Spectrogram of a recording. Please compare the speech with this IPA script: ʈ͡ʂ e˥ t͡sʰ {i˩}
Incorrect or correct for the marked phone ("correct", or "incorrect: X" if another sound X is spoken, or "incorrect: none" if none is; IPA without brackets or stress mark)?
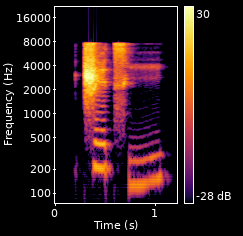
incorrect: i˩˧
